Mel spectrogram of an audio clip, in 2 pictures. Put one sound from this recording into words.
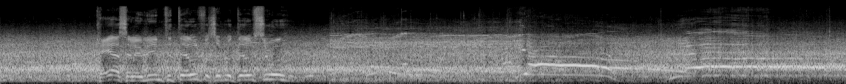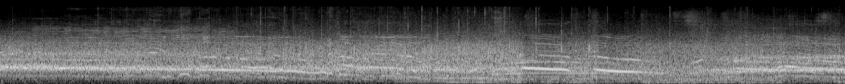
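Young men shout and cheer close by.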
